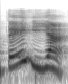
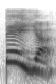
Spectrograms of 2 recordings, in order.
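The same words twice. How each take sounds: First: TEIA broken as "tei... a"; split into syllables. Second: Said in the usual way. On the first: Shown as a demonstration. Teacher showing it must be separated, split syllables. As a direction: detach the final a of teia. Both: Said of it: "deve ficar separada".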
